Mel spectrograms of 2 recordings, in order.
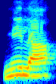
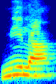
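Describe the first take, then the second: No difference in how they are said.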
